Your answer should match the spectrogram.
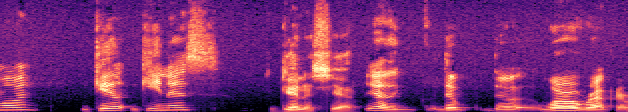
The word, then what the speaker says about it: Guinness: Am I pronouncing that right? Yeah, Guinness.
